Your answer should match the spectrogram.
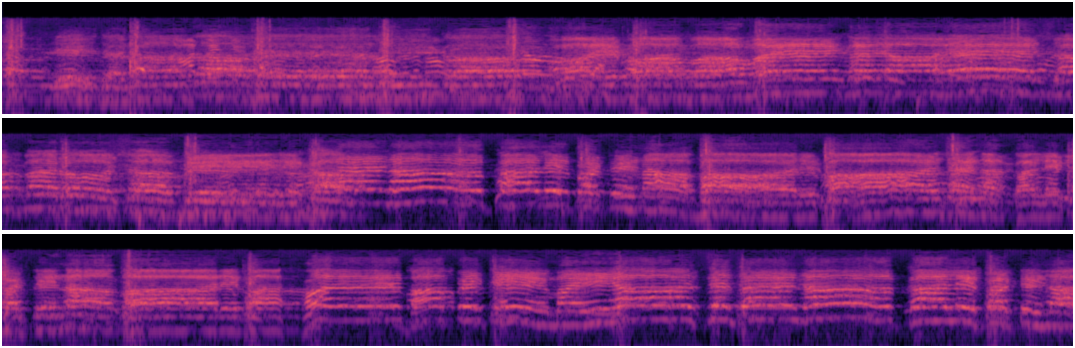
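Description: Men chanting a noha, a Shia lament, led by a male reciter with others joining in. Regular sharp slaps of hands beating on bare chests (matam) keep time under the chant.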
